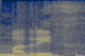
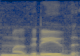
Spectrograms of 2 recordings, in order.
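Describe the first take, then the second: First: The word ends with a z sound. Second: The word ends with a d sound.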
